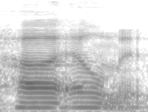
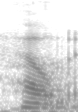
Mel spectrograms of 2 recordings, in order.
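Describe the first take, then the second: First: The h is voiced with an extra 'uh' vowel. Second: The h is a plain unvoiced breath. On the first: The speaker calls it wrong. "it doesn't say huh" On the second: The speaker calls it right. "there's no voice"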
